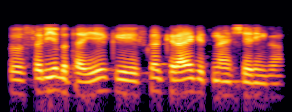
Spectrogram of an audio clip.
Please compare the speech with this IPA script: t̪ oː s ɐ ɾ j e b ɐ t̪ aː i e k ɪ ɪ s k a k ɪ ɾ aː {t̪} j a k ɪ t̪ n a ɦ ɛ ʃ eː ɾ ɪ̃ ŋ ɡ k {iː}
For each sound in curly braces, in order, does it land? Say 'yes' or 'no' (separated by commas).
no, no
